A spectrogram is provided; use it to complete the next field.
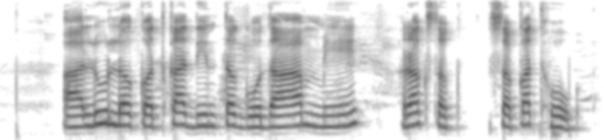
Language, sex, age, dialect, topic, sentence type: Chhattisgarhi, female, 25-30, Northern/Bhandar, agriculture, question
